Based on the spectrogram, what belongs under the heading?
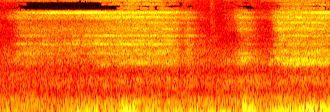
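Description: Electric multiple-unit passenger train drawing into the platform, its wheels rumbling under a high-pitched brake squeal that grows louder near the end.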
